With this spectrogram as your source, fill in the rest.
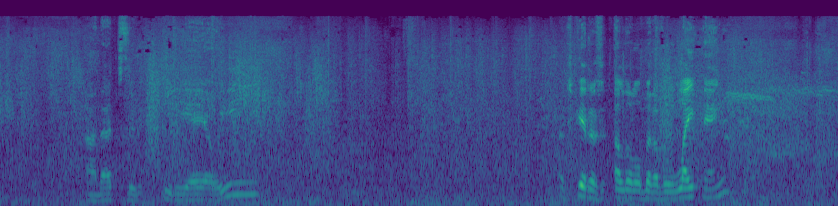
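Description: An older man speaks calmly into a microphone, close by.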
